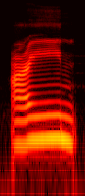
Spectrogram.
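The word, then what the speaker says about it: ع: What is the articulation point? It is the middle throat. Okay, so you have to practice this letter as well. Ain. It is not simply ain. It is ain.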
